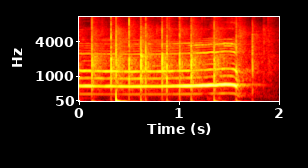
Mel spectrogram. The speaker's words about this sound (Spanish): suelta el teléfono que lo vamos a despedir con un fuerte aplauso. Gracias.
